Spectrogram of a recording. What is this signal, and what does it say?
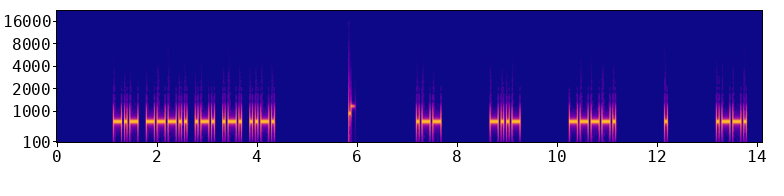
Morse code, heard as a keyed tone, about 22 wpm, spaced as for 11 wpm, 700 Hz. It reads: K8RRF WX9EP
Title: USA Call Signs - 5 Characters - 6x Character Spacing - 22wpm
